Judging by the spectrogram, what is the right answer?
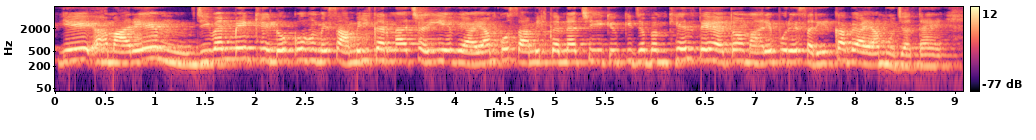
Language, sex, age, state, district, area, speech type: Hindi, female, 18-30, Madhya Pradesh, Betul, rural, spontaneous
